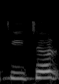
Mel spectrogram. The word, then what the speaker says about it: teacher: first syllable okay so correct the way of pronunciation teacher is teacher okay the first syllable should be stressed more and the second syllable should not be stressed it is teacher okay that's how you have to pronounce correctly so what is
